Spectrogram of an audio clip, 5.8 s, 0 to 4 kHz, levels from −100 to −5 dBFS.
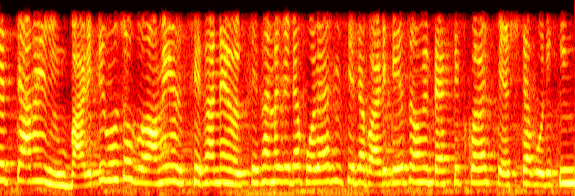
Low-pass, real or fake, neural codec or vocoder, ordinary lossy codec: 3.6 kHz; fake; codec, 16 kHz, 4 kbps, X-Codec, HuBERT features, trained on general audio; none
